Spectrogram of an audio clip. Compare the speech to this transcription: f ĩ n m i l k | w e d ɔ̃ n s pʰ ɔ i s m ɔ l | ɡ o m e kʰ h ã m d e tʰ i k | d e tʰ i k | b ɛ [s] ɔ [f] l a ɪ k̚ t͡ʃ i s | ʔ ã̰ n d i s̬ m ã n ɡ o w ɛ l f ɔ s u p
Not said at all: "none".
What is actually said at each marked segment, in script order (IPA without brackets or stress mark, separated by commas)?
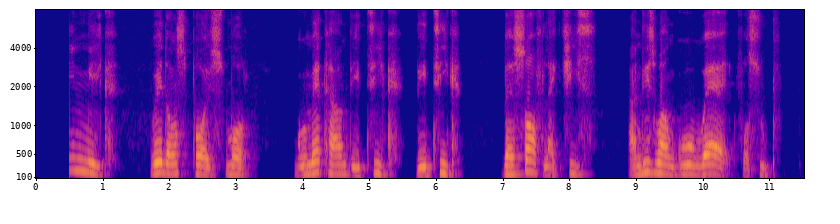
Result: s, f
